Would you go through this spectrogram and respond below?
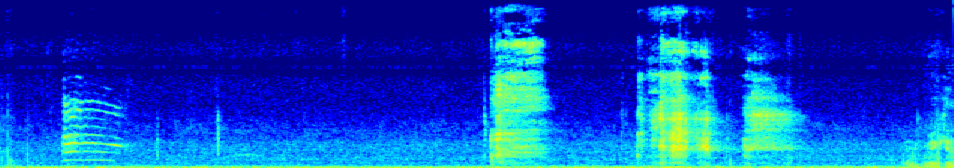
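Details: Cat (kitten). One short, high-pitched kitten meow, clear and slightly falling, opens the recording. After it come a low steady rumble, some rustling and a person's voice speaking softly.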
